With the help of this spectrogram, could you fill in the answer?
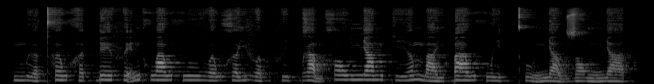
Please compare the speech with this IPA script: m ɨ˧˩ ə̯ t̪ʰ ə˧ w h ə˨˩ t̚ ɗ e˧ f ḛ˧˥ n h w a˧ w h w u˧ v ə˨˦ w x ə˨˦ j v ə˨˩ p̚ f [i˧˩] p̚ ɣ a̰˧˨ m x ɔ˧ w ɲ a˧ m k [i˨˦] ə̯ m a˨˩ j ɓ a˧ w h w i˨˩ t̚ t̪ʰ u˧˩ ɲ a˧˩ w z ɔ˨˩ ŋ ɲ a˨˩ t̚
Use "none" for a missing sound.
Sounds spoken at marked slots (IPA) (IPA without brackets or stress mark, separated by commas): i˨˩, i˨˦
